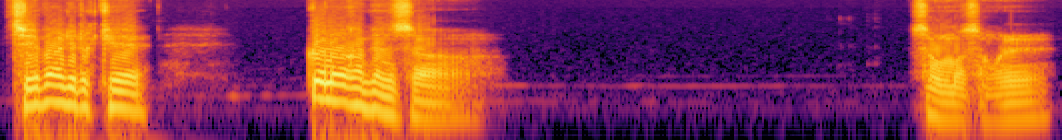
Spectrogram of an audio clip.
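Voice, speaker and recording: A man teaching a bilingual reading lesson on a devotional text, reading slowly and deliberately with long pauses between phrases. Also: fairly low pitch, sing-song, vocal fry, no echo.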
